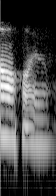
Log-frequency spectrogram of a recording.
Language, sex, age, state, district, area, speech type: Assamese, female, 30-45, Assam, Charaideo, rural, conversation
